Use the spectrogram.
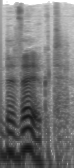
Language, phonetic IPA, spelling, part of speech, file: German, [bəˈvœlkt], bewölkt, verb / adjective, De-bewölkt.ogg
- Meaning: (verb) past participle of bewölken; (adjective) cloudy (covered with or characterised by clouds)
